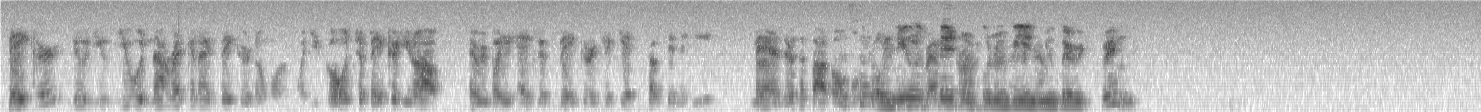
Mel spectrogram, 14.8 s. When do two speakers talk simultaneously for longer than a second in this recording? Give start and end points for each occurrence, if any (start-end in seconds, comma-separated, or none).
8.4-10.4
